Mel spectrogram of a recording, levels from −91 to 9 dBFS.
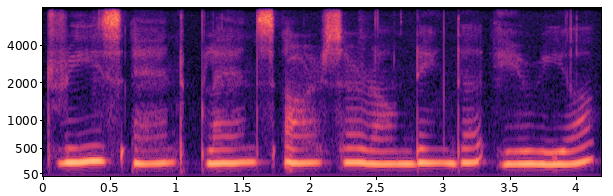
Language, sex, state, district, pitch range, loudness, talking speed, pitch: English, female, Assam, Kamrup Metropolitan, 230-250 Hz, -15 LUFS, 100 wpm, 240 Hz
